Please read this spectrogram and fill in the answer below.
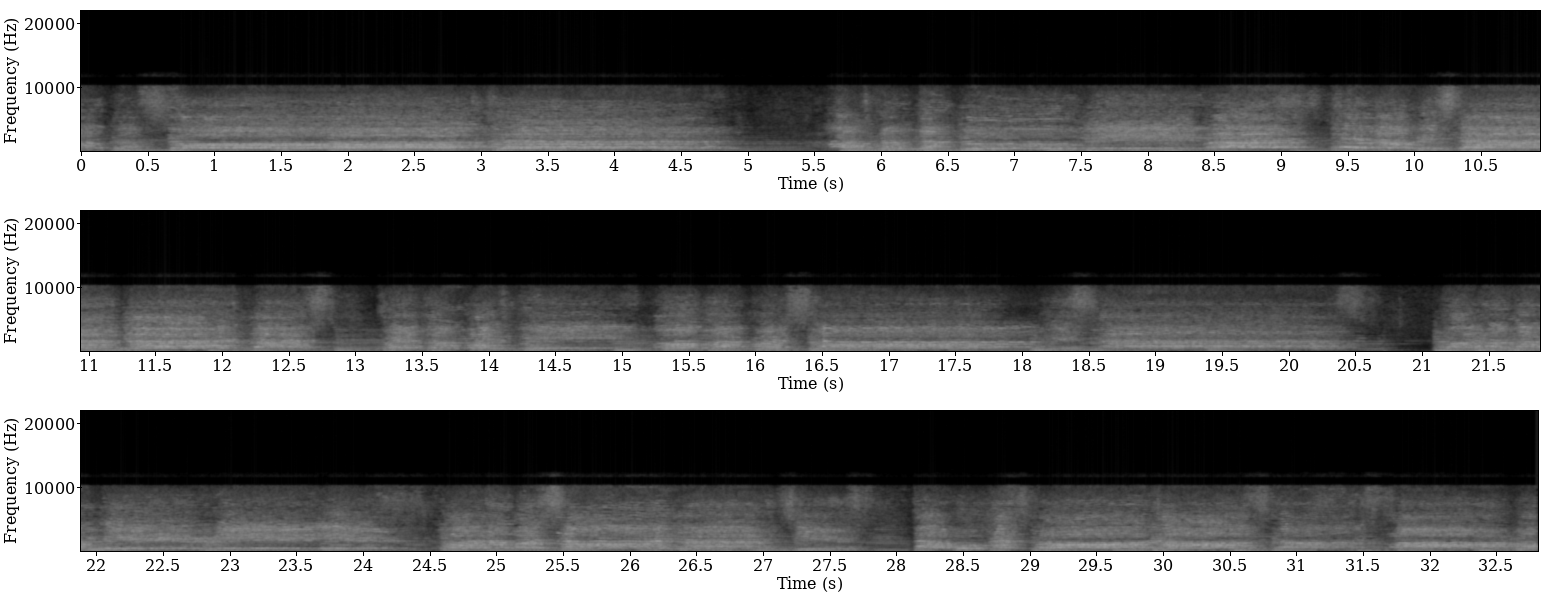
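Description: A mixed choir of men's and women's voices singing, with short breaks between phrases about five seconds in and again about twenty-one seconds in.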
